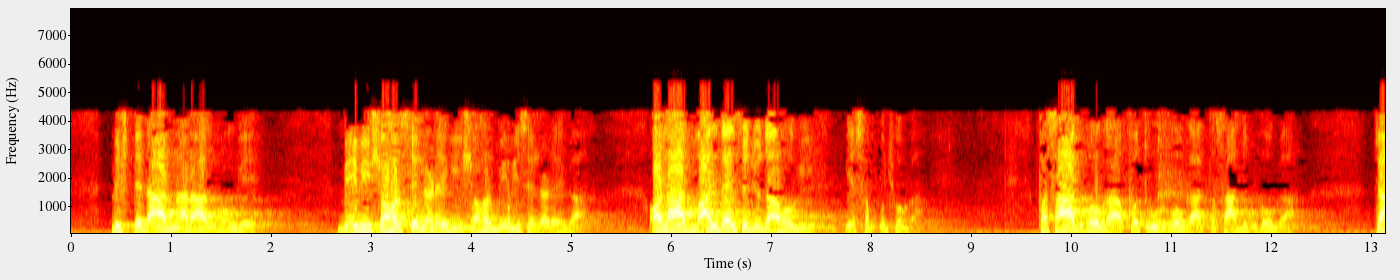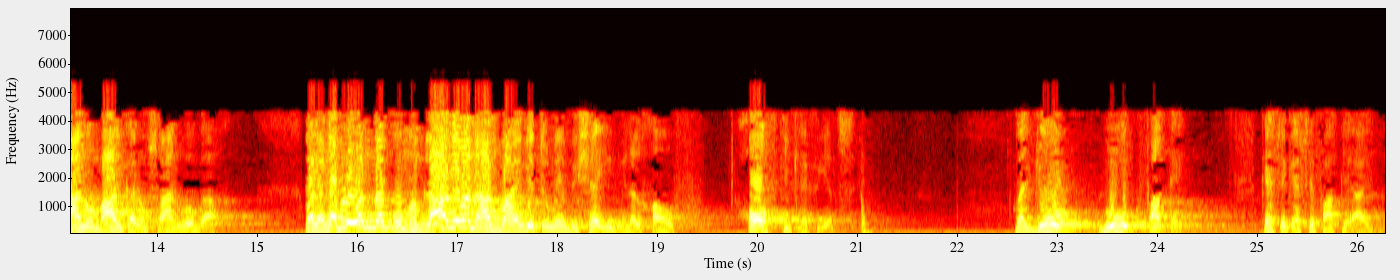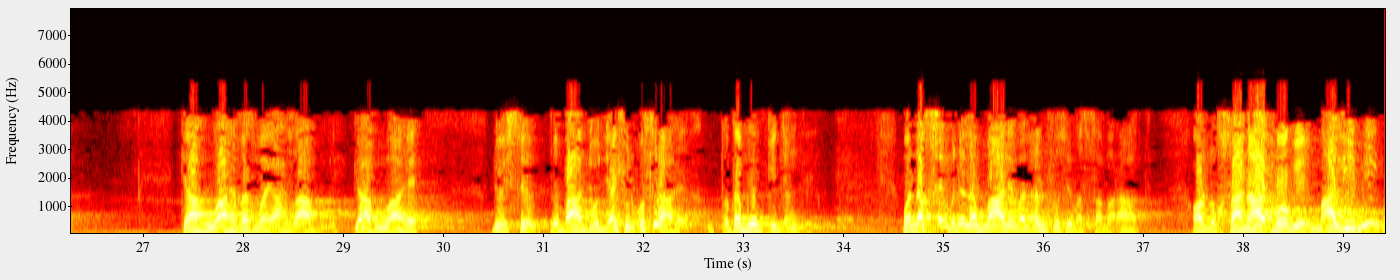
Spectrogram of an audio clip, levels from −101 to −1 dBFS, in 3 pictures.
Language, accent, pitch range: Hindi, native, 125-170 Hz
